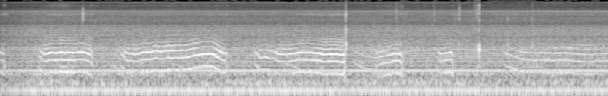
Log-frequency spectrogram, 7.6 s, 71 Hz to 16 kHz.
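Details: Male Rough Collie puppy, 12 days old, hidden under a blanket in a warm room, calling as he grows cold; a series of thin, wavering whines and squeals, each rising then falling, with a steady electrical hum beneath.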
